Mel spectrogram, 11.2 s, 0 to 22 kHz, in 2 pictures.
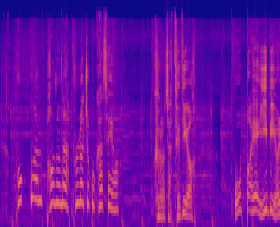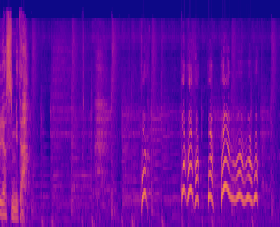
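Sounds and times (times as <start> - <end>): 
speech: 0.4 - 2.5, 3.1 - 4.0, 4.7 - 6.3
dog barking: 8.4 - 9.6.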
